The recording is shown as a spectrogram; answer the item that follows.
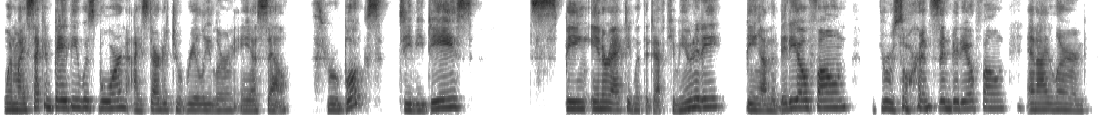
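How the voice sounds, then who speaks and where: An interpreter voicing a deaf speaker's personal story in the first person, in halting phrases full of restarts and self-corrections. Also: mid-range voice.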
